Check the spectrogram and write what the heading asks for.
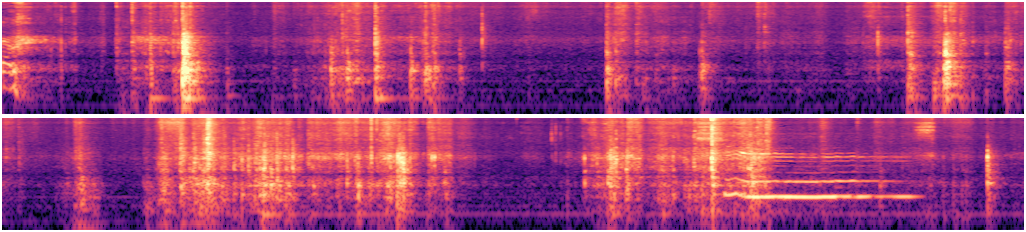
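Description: Shopping and gift bags rustling and crinkling in repeated bursts as items are pulled out and handled. Near the end, a short steady hummed note.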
